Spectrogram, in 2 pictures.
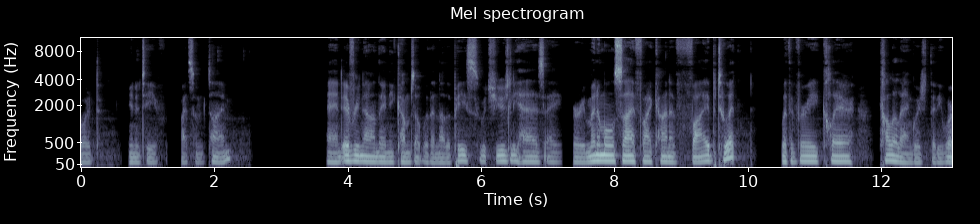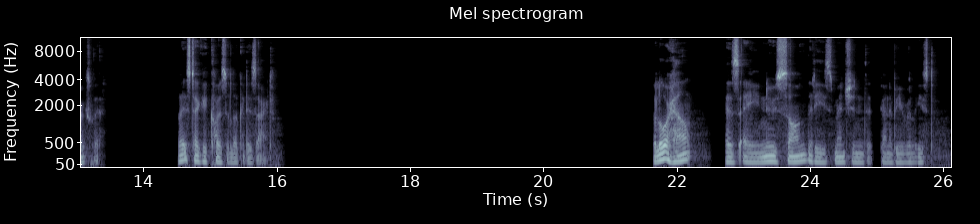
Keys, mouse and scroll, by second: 13.4 click, 18.0 click, 21.2 click, 21.6 ctrl+click, 22.4 ctrl+click.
